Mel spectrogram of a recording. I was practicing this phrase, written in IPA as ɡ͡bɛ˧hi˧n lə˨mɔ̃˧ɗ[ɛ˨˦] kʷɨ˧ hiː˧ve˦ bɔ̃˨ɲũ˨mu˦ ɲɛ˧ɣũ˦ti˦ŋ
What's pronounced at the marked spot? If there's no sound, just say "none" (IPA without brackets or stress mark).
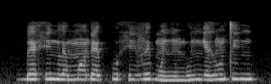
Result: ɛ˨˦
